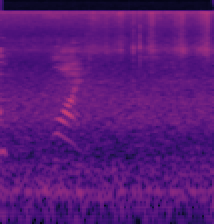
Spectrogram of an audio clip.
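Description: Mostly speech: a voice says "one" with falling pitch to end a countdown, over a steady low background hum.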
